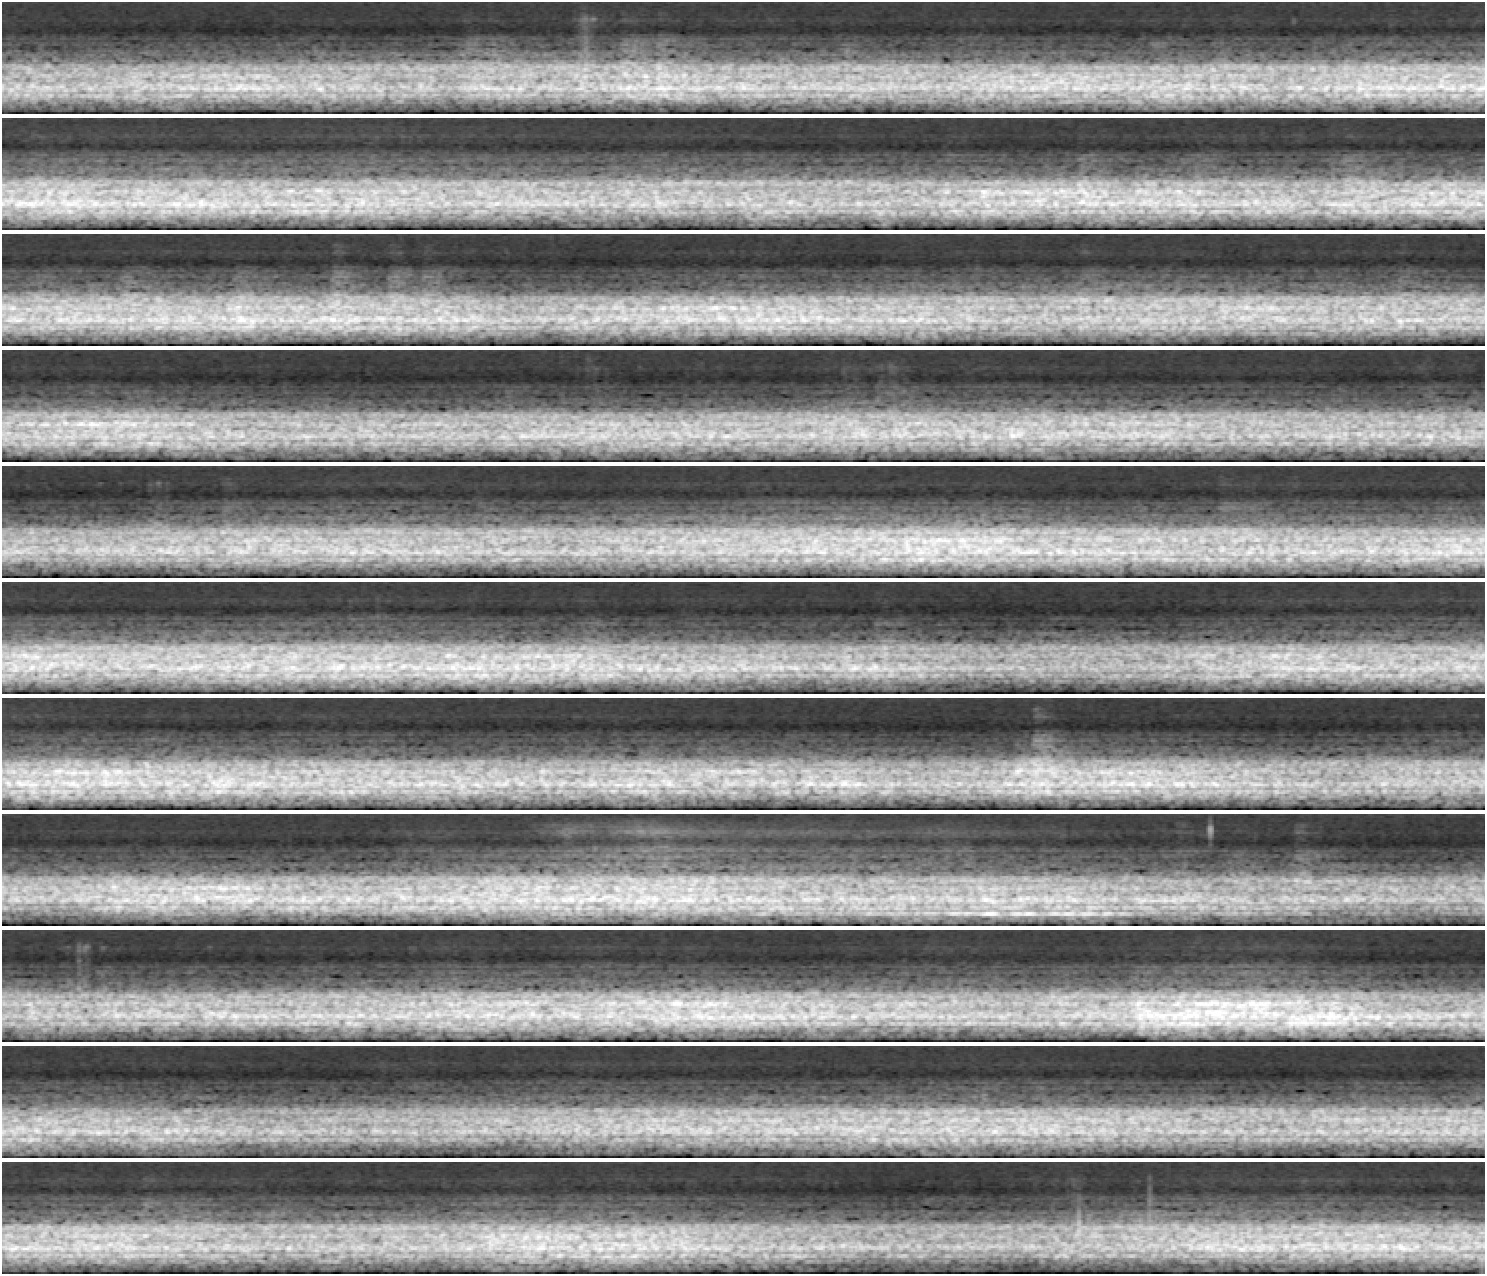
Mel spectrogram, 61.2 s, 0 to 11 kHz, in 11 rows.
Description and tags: GGB 0409 Handrail Post SE79 N
Contact mic recording of an upright guard-rail post on the Golden Gate Bridge in San Francisco, CA, USA about three-quarters of the way to the Marin County side of the main span. Recorded August 20, 2020 using a Tascam DR-100 Mk3 recorder with Schertler DYN-E-SET wired mic attached to the cable with putty. Normalized after session.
